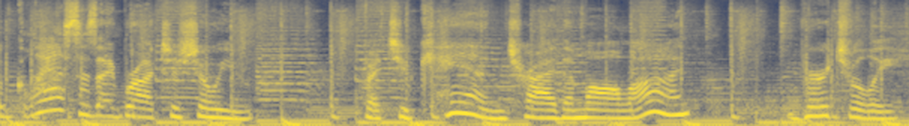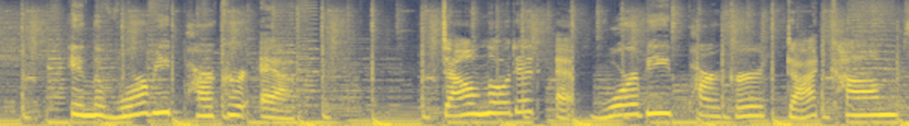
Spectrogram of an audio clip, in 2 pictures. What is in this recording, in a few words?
english us and canada female commercial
